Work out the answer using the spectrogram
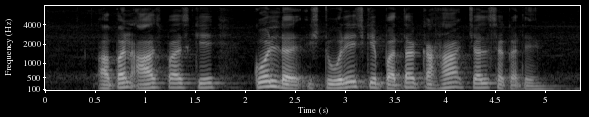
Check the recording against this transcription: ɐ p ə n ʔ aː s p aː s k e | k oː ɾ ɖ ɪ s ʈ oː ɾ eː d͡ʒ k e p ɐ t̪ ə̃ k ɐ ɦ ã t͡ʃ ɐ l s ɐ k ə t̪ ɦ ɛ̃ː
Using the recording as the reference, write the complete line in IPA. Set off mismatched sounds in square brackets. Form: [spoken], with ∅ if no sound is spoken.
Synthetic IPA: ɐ p ə n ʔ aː s p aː s k e | k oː [l] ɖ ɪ s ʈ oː ɾ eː d͡ʒ k e p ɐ t̪ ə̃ k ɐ ɦ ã t͡ʃ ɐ l s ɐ k ə t̪ ɦ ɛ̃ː

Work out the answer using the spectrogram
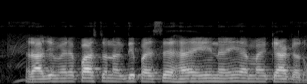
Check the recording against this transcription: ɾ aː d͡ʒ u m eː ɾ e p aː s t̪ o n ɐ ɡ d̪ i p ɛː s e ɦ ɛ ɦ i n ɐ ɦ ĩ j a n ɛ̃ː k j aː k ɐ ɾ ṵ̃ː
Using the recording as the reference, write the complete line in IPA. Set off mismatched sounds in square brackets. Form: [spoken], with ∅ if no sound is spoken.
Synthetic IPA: ɾ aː d͡ʒ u m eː ɾ e p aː s t̪ o n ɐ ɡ d̪ i p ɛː s e ɦ ɛ ɦ i n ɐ ɦ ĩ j a [m] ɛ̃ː k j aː k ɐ ɾ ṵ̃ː

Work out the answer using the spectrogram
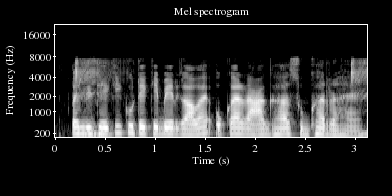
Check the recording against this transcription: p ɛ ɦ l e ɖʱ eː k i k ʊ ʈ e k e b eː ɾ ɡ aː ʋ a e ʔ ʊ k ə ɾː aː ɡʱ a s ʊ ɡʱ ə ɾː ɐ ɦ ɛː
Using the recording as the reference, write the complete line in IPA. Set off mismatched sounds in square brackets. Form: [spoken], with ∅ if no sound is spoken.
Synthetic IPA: p ɛ ɦ l [i] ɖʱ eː k i k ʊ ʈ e k e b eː ɾ ɡ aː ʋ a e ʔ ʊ k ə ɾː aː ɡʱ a s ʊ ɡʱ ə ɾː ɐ ɦ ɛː

